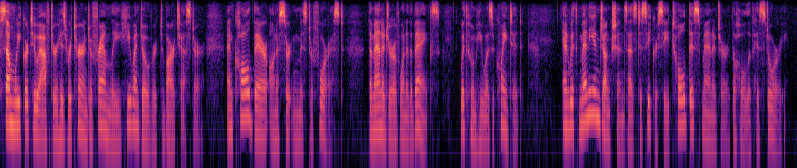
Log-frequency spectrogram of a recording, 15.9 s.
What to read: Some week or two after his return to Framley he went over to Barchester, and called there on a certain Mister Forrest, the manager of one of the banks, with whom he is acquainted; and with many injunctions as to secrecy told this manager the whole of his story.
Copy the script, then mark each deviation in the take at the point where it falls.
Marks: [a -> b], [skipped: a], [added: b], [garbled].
Some week or two after his return to Framley he went over to Barchester, and called there on a certain Mister Forrest, the manager of one of the banks, with whom he [is -> was] acquainted; and with many injunctions as to secrecy told this manager the whole of his story.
